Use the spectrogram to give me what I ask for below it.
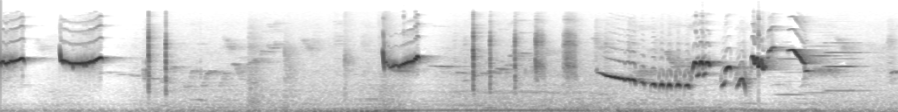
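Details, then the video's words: White-rumped shama in top competition form, tail flicking as it sings: two loud curling whistles, scattered clicks, then a long downward-sliding whistle leading into a fast chattering run of varied twittering notes. "chòe lửa đạt điểm lửa hót đánh đuôi liên tục"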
